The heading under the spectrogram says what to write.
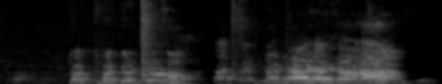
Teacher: એ આપણા મૂર્ધામાં જે અડે જીભ આપણી તો જે ટ વર્ગ બોલાય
